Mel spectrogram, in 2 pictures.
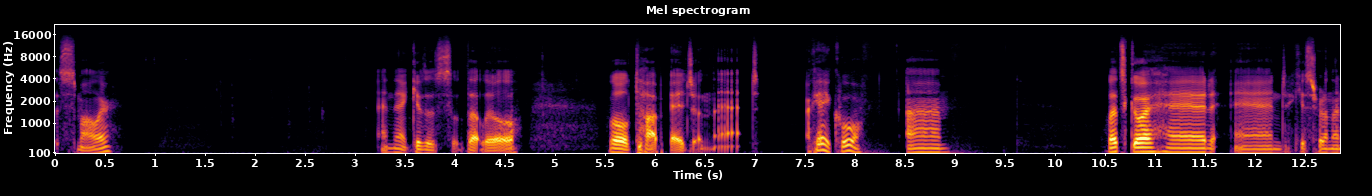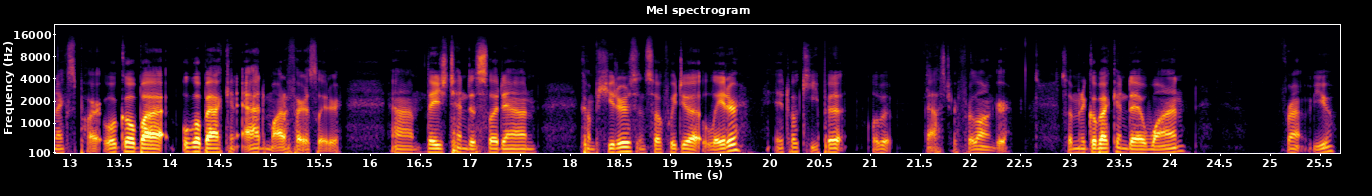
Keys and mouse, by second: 1.4-5.4 middle drag, 1.8 z, 2.3 z, 2.7 Tab, 7.9-10.7 middle drag, 10.9-12.8 middle drag, 13.2-15.2 middle drag, 22.3-24.2 middle drag.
